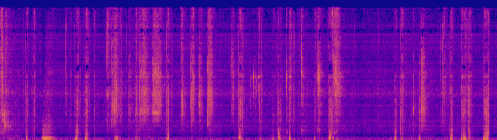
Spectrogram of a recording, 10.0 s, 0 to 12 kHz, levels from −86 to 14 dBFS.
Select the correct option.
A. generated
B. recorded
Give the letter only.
A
